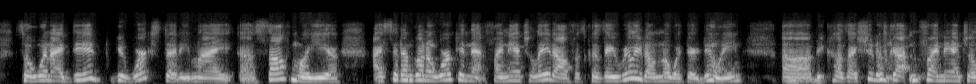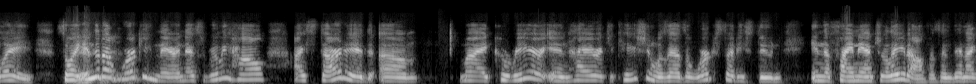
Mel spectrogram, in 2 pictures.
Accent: Michigan, United States; also born or lived in Chicago; Well, I was born in Chicago, and my family moved to Michigan when I was in the middle of sixth grade.

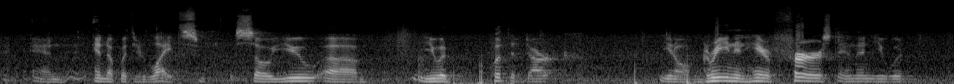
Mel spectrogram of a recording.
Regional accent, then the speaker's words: Milwaukee, Wisconsin, United States; now in Kenosha, United States; I'm originally from Milwaukee, yes. I've been in Kenosha for 2 years.

